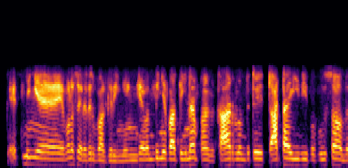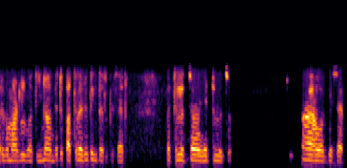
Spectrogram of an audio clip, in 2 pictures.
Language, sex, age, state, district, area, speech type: Tamil, male, 18-30, Tamil Nadu, Tiruchirappalli, rural, conversation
